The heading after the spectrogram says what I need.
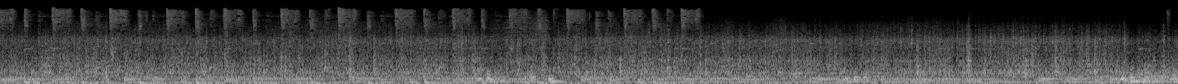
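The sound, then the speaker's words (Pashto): Heavy rain pours down in Dallas, Texas, as a dense, steady hiss and roar that stays loud and unbroken throughout, with no voices. “عزیزانو دا سه شدید باران دی کله ډیر زیات شي کله کم شي”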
